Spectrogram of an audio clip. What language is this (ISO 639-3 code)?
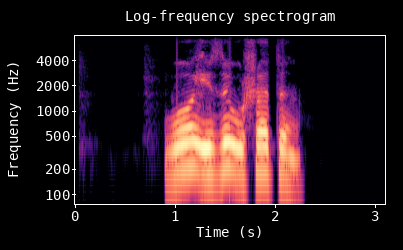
ydg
